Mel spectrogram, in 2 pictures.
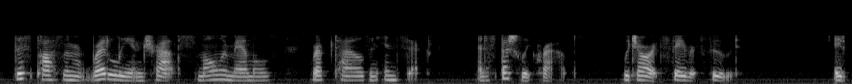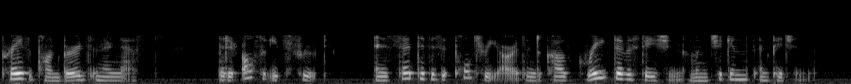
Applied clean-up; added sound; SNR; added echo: none; none; none; none.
